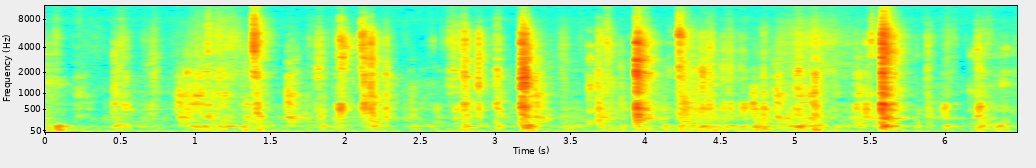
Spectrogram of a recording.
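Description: Hard plastic Potato Head toy parts clicking, tapping and rubbing as a piece is forced into a tight hole in the hollow plastic body, with irregular sharp clicks a second or so apart.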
